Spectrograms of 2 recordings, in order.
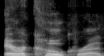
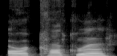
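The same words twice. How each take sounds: First: "Aarakocra" said as air-uh-KOH-kra; corrected pronunciation. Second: "Arakakra" guessed with KAH in the third syllable; unsure pronunciation. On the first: Game master repeating a player's correction, corrected pronunciation. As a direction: echo "Aarakocra" with a long O in KOH, falling at the end. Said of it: "There you go. See, see, someone knows". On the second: Game master guessing a race name for new players, unsure pronunciation. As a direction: say "Arakakra" tentatively, as ara-KAH-kra. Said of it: "don't even know how to pronounce". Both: Real, not acted.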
